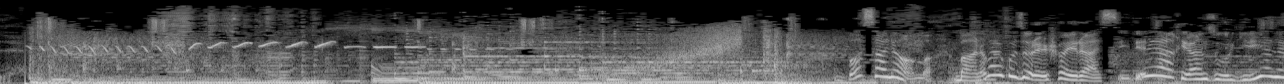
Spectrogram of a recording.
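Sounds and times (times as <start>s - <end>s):
steady throbbing musical backing: 0.2s - 12.8s
nightingale singing bright rising chirps and trills: 0.3s - 5.3s
speech: 8.6s - 12.8s.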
